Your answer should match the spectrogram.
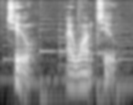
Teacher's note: So when we say to, that doesn't mean it's stressed, it's just fully enunciated.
